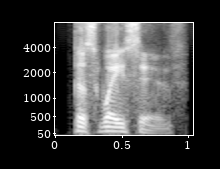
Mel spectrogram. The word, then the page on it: Persuasive: British English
